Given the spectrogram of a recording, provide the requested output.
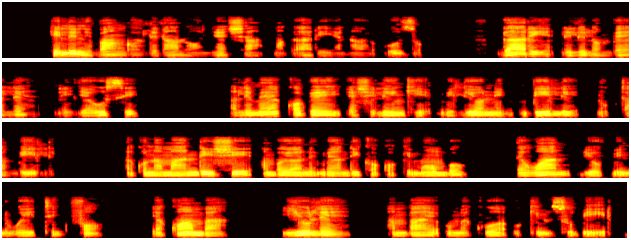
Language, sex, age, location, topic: Swahili, male, 36-49, Nairobi, finance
